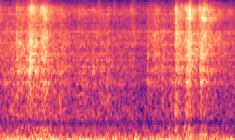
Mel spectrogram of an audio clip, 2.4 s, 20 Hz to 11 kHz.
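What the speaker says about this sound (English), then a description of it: "And that was CSX loaded military train" A loaded CSX military freight train passes at Catawba, South Carolina, with an ES44AH locomotive leading, giving a steady loud rumble with rhythmic clickety-clack of wheels over rail joints, close and continuous with no voices.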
